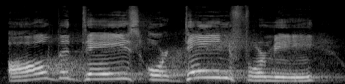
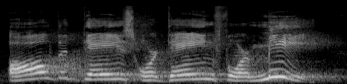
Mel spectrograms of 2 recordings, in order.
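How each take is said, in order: First: The word ordained is stressed. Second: The word me is stressed. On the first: "Say it again with the emphasis on ordained" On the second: "Say it again with the emphasis on me"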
